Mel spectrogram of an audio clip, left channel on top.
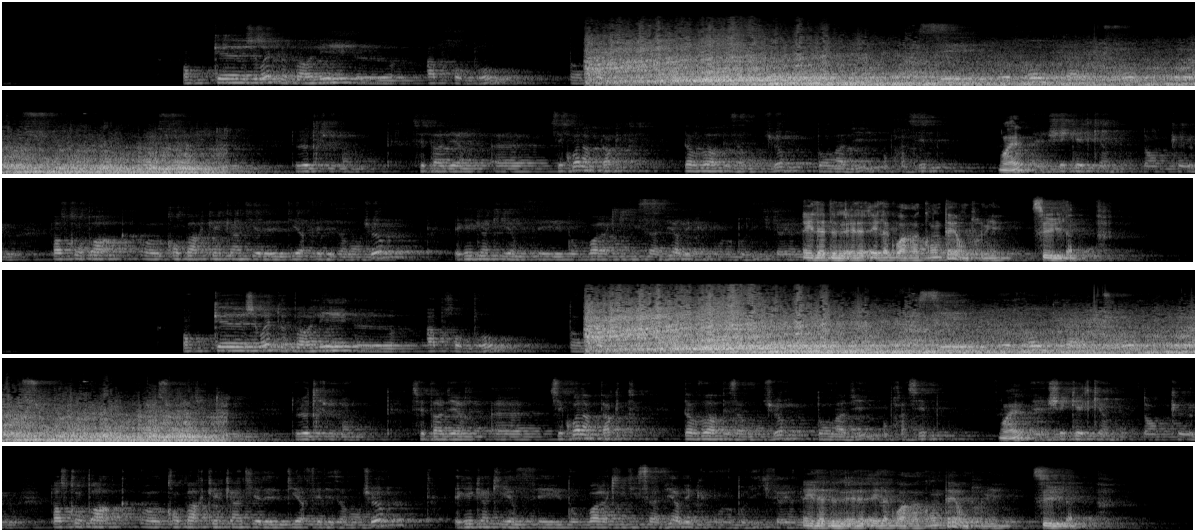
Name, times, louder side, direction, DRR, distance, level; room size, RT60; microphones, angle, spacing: voice 1, 1.8-3.9 4.2-4.9 5.7-11.5 11.8-14.3 14.8-15.4 16.0-17.1 17.4-18.1 18.7-19.8 20.1-21.2 22.2-23.0 23.3-25.0 25.2-27.7 28.1-32.1, right 1 dB, 60° right, 4 dB, 4.7 m, -33 dB
sound 1, 5.8-14.2, right 2 dB, 40° right, 0.7 m, -23 dB
voice 2, 31.9-33.9 34.2-35.0, left 2 dB, 70° left, 7 dB, 2.3 m, -26 dB
29.0 x 18.5 x 7.8 m, 1.3 s
head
